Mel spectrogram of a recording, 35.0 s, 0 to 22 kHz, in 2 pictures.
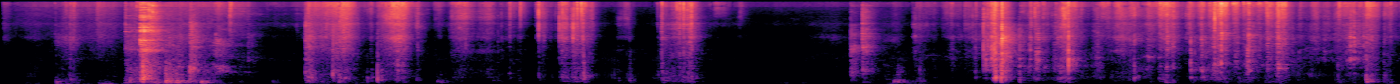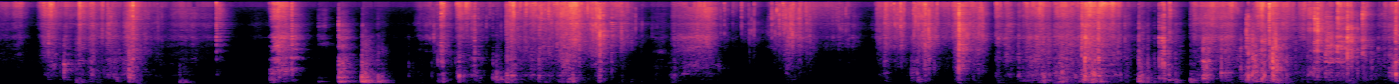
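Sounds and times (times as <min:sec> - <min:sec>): packaging rustling and tearing: 0:22.9 - 0:34.9.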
